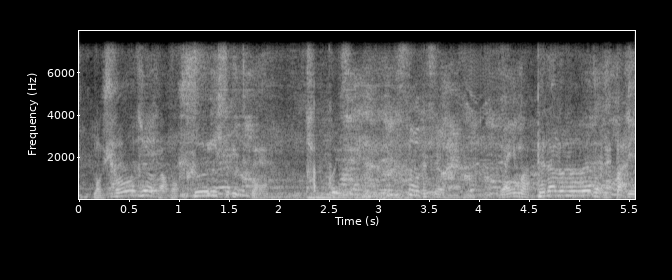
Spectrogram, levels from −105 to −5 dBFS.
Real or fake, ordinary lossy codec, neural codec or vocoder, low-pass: fake; none; codec, 16 kHz in and 24 kHz out, 2.2 kbps, FireRedTTS-2 codec; 7.2 kHz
